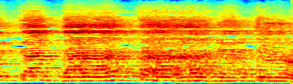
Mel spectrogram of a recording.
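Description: Male voice singing an Urdu naat in a slow, chant-like melody, holding long drawn-out notes.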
